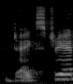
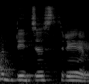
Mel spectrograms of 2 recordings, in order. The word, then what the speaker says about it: Dijkstra: Again, I'm repeating, you can pronounce it as Dijkstra algorithm or Dijkstra algorithm, both are same only.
